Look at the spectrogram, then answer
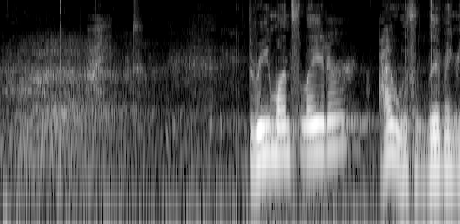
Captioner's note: crowd laughing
